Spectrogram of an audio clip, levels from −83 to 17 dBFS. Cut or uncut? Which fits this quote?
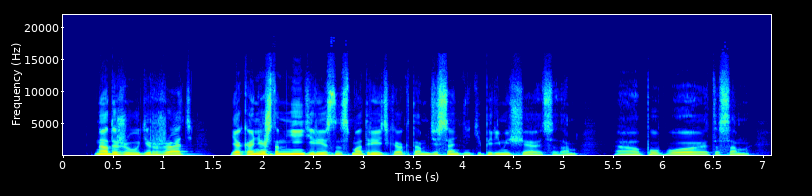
uncut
